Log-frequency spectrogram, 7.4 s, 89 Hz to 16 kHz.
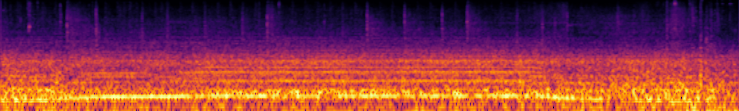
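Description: Cabin sound of a 2009 Honda Civic Hybrid cruising on a wet road: its 1.3-litre four-cylinder engine drones at a steady pitch, held at constant revs by the CVT, over a continuous hiss of tyre and road noise. The steady drone fades out about six seconds in.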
